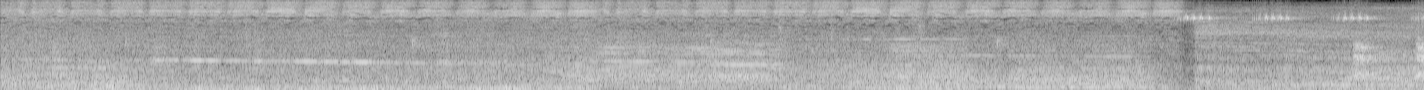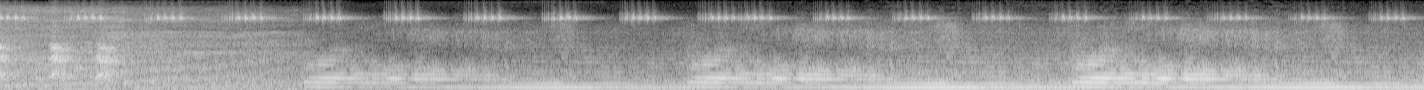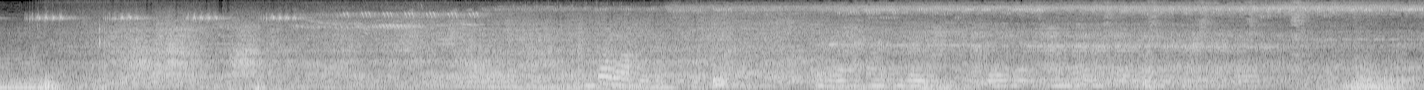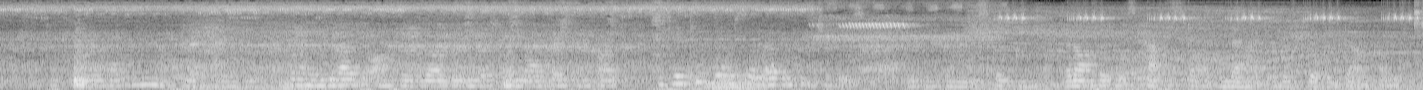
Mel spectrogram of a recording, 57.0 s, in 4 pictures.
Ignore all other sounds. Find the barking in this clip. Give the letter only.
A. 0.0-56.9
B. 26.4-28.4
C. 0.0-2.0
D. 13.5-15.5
D.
